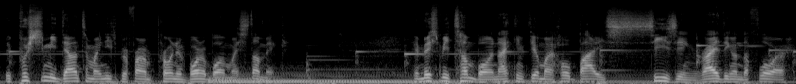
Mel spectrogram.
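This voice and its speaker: A man's voice: medium pitch, fairly quick. A man hosting a game playthrough, reading the story text dramatically aloud and exclaiming at it. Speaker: gaming video host. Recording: loud game music behind voice. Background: game music.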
